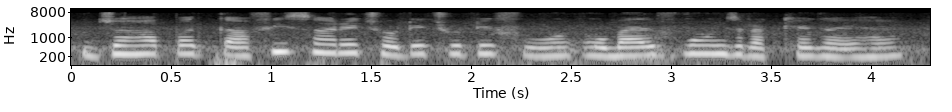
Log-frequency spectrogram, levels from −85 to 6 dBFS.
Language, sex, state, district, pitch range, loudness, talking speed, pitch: Hindi, female, Gujarat, Valsad, 220-260 Hz, -15 LUFS, 165 wpm, 245 Hz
